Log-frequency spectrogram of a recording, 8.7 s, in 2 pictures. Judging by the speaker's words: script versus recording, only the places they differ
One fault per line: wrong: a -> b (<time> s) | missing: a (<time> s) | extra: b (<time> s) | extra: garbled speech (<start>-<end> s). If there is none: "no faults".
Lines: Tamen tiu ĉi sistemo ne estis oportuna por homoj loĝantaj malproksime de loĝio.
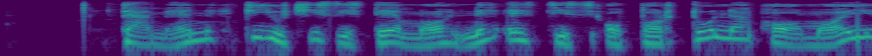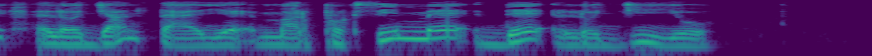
missing: por (3.7 s)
